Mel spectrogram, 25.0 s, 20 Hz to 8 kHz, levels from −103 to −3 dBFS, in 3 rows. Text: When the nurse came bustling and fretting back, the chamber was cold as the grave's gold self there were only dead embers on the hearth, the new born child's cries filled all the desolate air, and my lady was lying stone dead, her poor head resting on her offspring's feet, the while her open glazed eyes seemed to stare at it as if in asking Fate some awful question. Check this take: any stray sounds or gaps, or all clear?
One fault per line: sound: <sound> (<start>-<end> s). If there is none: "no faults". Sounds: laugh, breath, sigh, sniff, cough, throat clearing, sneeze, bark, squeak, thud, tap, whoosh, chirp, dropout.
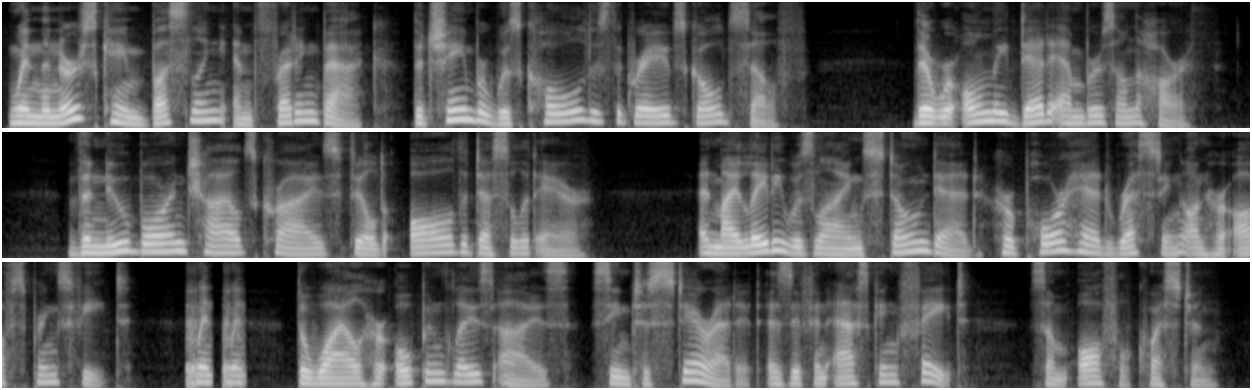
sound: laugh (17.9-18.3 s)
